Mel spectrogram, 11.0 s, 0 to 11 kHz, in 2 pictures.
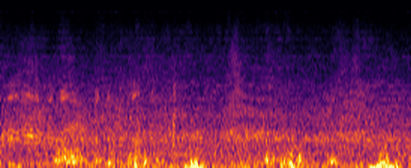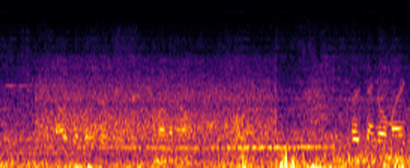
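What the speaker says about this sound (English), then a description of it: "And there goes the A380." Airbus A380 at JFK airport, a loud continuous roar of jet engines with rumble and wind noise, steady throughout, with a voice speaking over the noise.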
